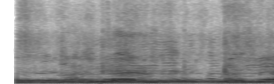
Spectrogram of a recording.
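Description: County governors, led by Council of Governors chair Wycliffe Oparanya, march through the streets of Nairobi to the Supreme Court over a revenue-sharing row. The crowd chants and shouts together in a dense, continuous roar of voices, loud and sustained, with rising and falling swells of collective yelling.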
